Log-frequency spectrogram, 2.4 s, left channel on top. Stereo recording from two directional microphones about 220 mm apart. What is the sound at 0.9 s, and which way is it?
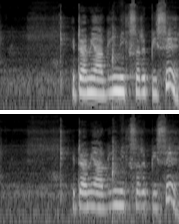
A woman's voice, 55° left (ahead or behind).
